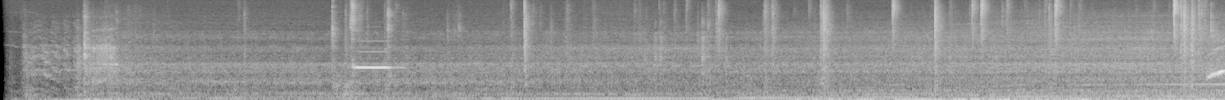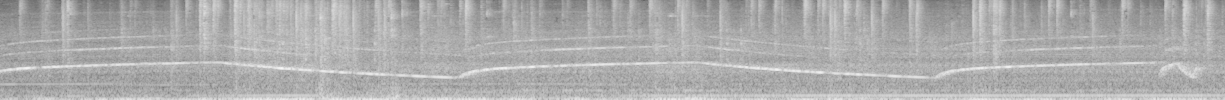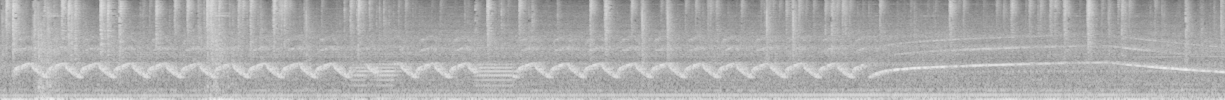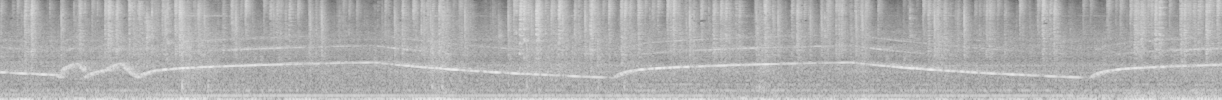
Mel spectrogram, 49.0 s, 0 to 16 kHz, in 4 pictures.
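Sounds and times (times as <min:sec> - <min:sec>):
ambulance engine running: 0:00.0 - 0:48.9
ambulance siren wailing and yelping: 0:00.2 - 0:01.2, 0:11.8 - 0:48.9.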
